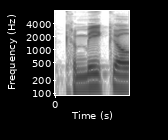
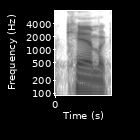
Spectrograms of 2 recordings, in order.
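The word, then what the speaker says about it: Cameco: American in uranium is depending on how you pronounce it either kamiko or camoo I'm a camoo guy but the symbol is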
